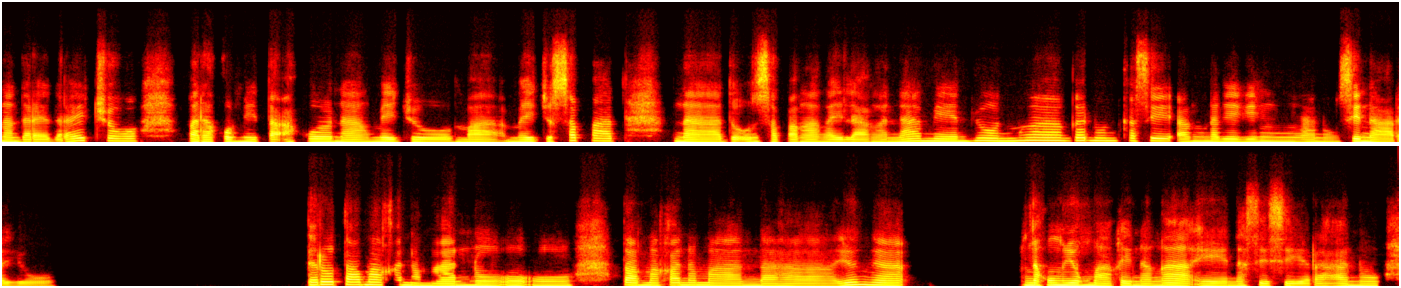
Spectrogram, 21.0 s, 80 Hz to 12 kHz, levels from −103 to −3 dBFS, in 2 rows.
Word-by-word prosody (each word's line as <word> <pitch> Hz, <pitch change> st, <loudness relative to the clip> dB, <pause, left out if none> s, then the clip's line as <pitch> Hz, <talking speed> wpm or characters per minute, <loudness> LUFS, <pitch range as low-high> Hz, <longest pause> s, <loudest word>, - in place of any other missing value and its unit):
ng 175 Hz, -1 st, +1 dB
dire-diretso 190 Hz, +6 st, -1 dB, 0.4 s
para 165 Hz, -3 st, +3 dB
kumita 165 Hz, -1 st, 0 dB
ako 185 Hz, -1 st, +1 dB
ng 160 Hz, -2 st, 0 dB
medyo 155 Hz, -1 st, 0 dB
ma 150 Hz, 0 st, -1 dB
medyo 160 Hz, 0 st, -1 dB
sapat 215 Hz, -4 st, +1 dB, 0.4 s
na 150 Hz, -3 st, +2 dB
doon 155 Hz, 0 st, -1 dB
sa 165 Hz, +1 st, +2 dB
pangangailangan 155 Hz, -1 st, -2 dB
namin, 185 Hz, 0 st, +1 dB
'yon 215 Hz, -1 st, +1 dB
mga 235 Hz, 0 st, +2 dB
ganoon 225 Hz, -2 st, 0 dB
kasi 210 Hz, -1 st, 0 dB
ang 180 Hz, 0 st, -2 dB
nagiging 175 Hz, -2 st, -1 dB
ano, 155 Hz, -1 st, -5 dB
senaryo. 145 Hz, -, 0 dB, 1.9 s
Pero 230 Hz, +2 st, +5 dB
tama 220 Hz, -1 st, +4 dB
ka 205 Hz, -1 st, -6 dB
naman, 170 Hz, -2 st, 0 dB
oo, 175 Hz, 0 st, +1 dB
oo. 170 Hz, -1 st, -3 dB, 0.6 s
Tama 185 Hz, -1 st, +4 dB
ka 190 Hz, -, +2 dB
naman 175 Hz, -3 st, -1 dB
na 165 Hz, -, 0 dB, 0.5 s
yun 215 Hz, +5 st, +2 dB
nga, 185 Hz, -2 st, +3 dB, 0.9 s
na 185 Hz, -, +6 dB
kung 185 Hz, -1 st, +5 dB
'yong 180 Hz, -1 st, +5 dB
makina 165 Hz, -1 st, 0 dB
nga, 180 Hz, +1 st, +4 dB
eh, 160 Hz, -2 st, -1 dB
nasisira 160 Hz, 0 st, -2 dB
ano 165 Hz, 0 st, -2 dB
170 Hz, 125 wpm, -23 LUFS, 155-190 Hz, 1.9 s, na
